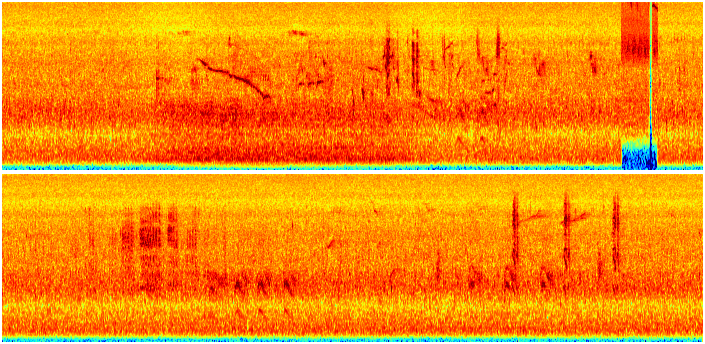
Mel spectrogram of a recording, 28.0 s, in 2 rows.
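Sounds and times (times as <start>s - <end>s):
distant bird calls: 3.1s - 11.0s, 15.8s - 26.6s.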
